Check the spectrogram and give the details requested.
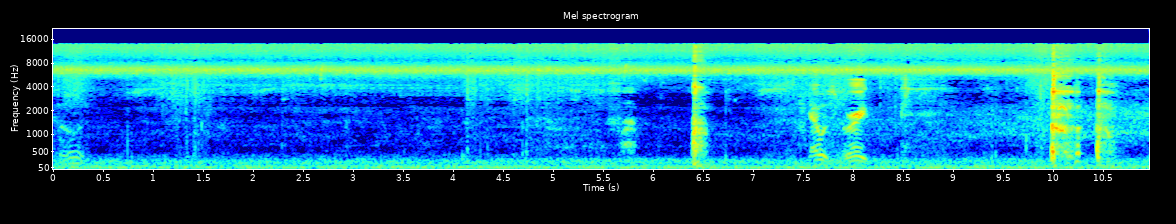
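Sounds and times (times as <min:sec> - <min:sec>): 
low hum: 0:00.0 - 0:10.9
harsh raspy coughs of a person after smoking a dab: 0:05.7 - 0:06.7, 0:09.9 - 0:10.7
speech: 0:07.6 - 0:08.3.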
